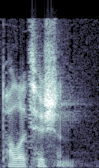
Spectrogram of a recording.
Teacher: how many syllables politician four stresses on the third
